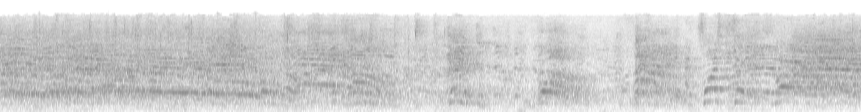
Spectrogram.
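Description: A man counts out loud, calling each number.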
